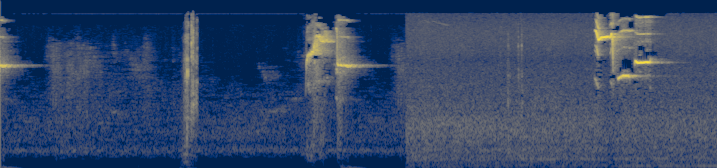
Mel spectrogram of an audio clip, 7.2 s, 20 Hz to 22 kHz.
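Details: Hihi (stitchbird, Notiomystis cincta) in New Zealand, recorded in 2019, giving short, sharp, high whistled chirps in three brief bursts a few seconds apart, the last a quick twittering cluster, over a low steady hiss.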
